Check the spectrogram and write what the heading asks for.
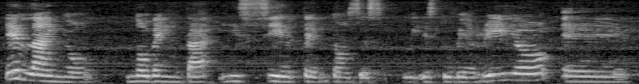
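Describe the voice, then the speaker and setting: Speaking with a fairly low pitch, a middle-aged woman from Brazil reflects on her life without rushing, stopping frequently to hesitate. Portuguese is her native language and she has a Brazilian Portuguese accent. The audio comes across as distant, roomy and dull.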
